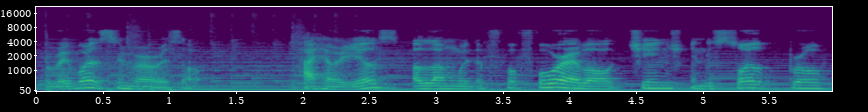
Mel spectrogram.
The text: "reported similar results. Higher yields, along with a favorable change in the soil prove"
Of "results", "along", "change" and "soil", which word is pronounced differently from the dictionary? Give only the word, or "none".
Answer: results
